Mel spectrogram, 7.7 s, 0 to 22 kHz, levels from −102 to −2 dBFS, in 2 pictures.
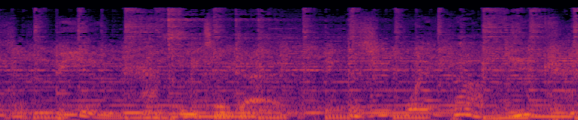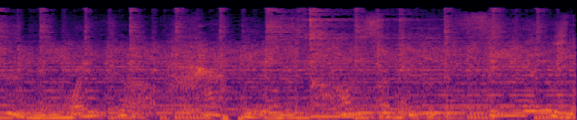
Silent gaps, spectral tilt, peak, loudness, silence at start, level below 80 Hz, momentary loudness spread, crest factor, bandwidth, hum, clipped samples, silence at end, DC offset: none; -4.5 dB/octave; -24 dBFS; -39 LUFS; 0 s; -52 dBFS; 4 LU; 16 dB; 17 kHz; none; under 0.1%; 0 s; under 0.1%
